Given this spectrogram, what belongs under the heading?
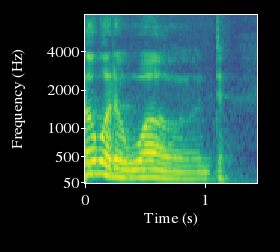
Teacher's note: các bạn đọc nói vào nhau luôn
